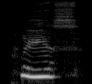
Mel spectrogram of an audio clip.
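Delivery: high, loud plea; pleading. A narrator's reading. Hermione pleading with centaurs, high urgent voice. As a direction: beg them, pitched high.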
